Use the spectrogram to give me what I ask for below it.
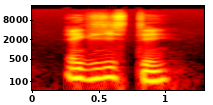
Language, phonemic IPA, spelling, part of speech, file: French, /ɛɡ.zis.te/, exister, verb, Fr-exister.ogg
- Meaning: to exist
